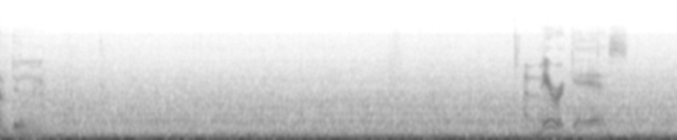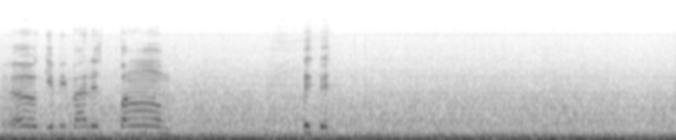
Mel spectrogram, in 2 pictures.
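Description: A truck engine drones steadily from inside the cab.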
